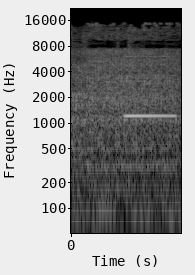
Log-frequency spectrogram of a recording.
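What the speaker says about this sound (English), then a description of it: "First off, the trucks drive out." A public works truck drives out to flood an outdoor ice rink in Champlin. It sounds one clear, steady reversing beep over a low engine rumble.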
